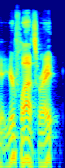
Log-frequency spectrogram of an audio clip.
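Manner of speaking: quiet, soft, hushed, low-key delivery. Retelling a fan's question at a grocery store: imitating someone speaking quietly. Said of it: "really quietly, like, leans in".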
